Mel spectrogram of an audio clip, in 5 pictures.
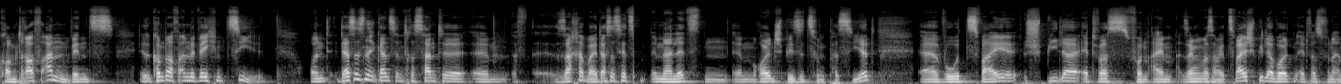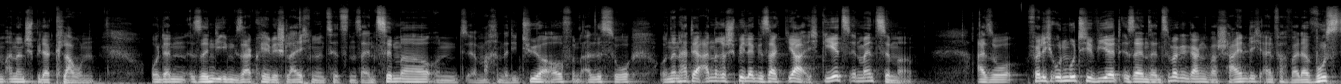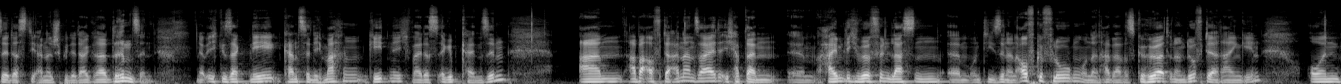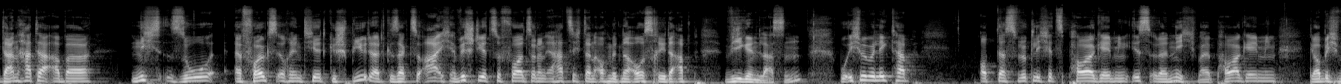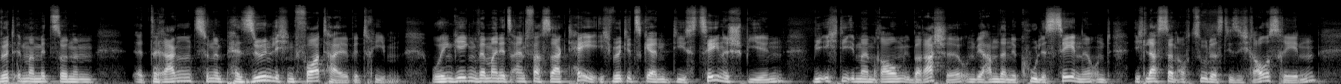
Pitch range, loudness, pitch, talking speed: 115-145 Hz, -17 LUFS, 130 Hz, 220 wpm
